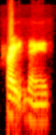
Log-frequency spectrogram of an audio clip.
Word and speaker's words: chitinase: spelled with a ch like chitinase but it's pronounced chitinase for those who have not really seen that in writing anywhere and it is this does this enzyme chitinase happens to dissolve the exoskeletons of soft-bodied insects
